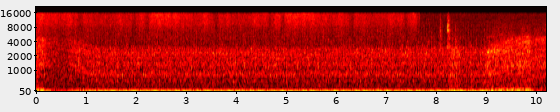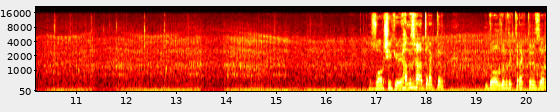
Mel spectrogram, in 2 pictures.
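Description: A tractor engine hums steadily, then revs up as the tractor drives off.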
